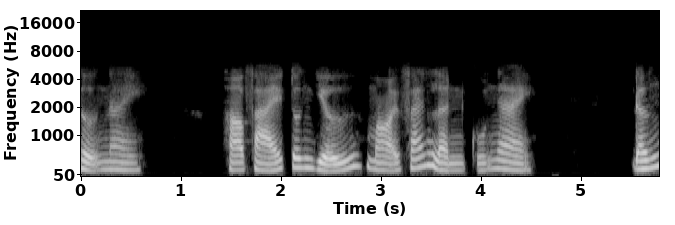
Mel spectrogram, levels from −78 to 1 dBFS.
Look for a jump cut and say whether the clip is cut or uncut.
uncut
